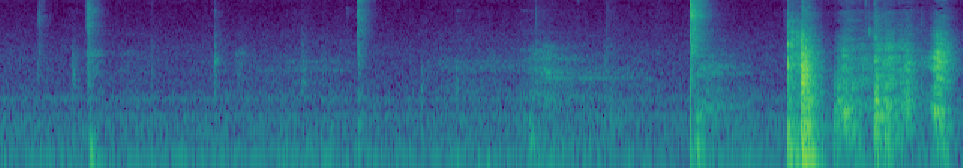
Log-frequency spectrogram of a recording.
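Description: A lighter clicks about four and a half seconds in, followed by a quick run of short puffs as a tobacco pipe is drawn on and lit. A few faint clicks come before it.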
